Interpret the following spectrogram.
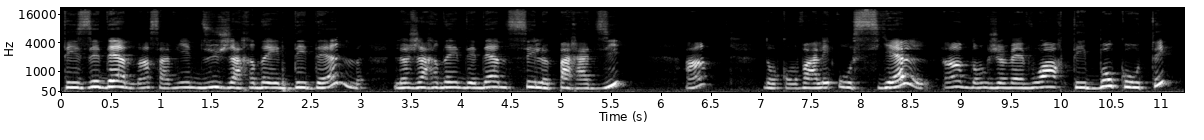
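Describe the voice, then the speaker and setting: A woman's voice: a little high, fairly even intonation, slow, a bit bright. A woman teaching a song lesson, explaining lyrics patiently and often adding "hein". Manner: explanatory, frequent tag "hein". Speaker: French teacher.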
